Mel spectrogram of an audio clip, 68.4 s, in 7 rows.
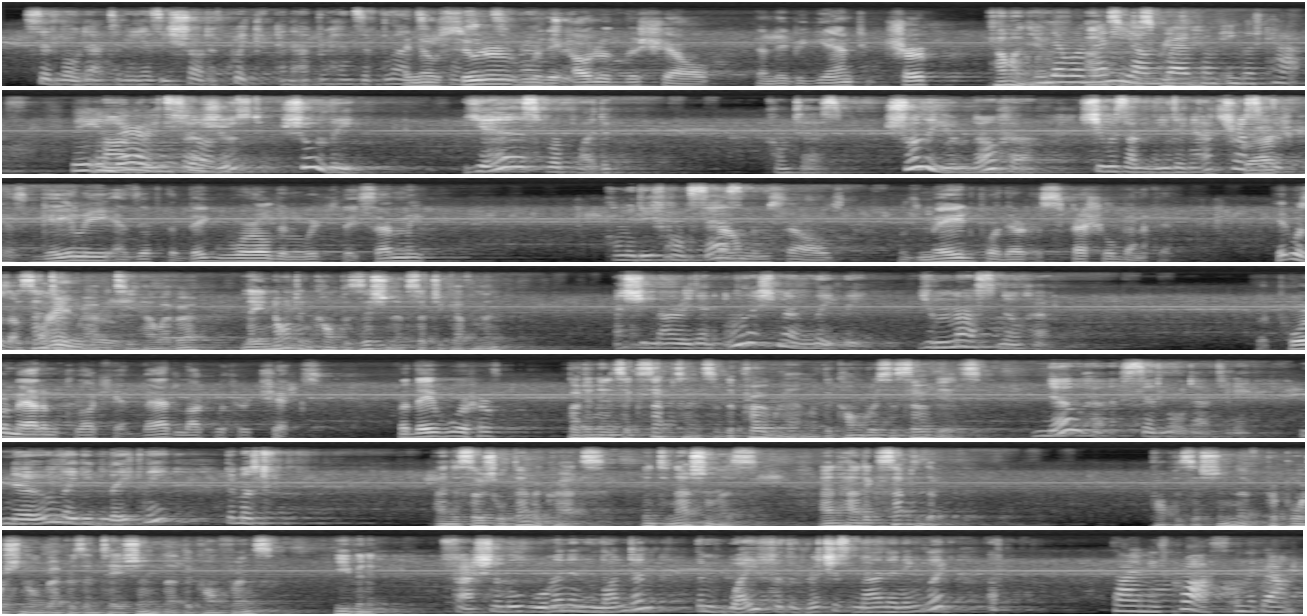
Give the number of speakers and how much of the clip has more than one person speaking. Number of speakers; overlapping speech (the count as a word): four, about 9%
